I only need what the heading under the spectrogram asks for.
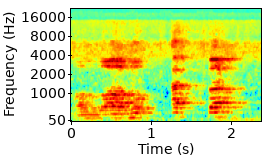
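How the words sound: There is a short pause between the words. The opening phrase is still valid. The speaker calls it right. "Kalau berhentinya sebentar"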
